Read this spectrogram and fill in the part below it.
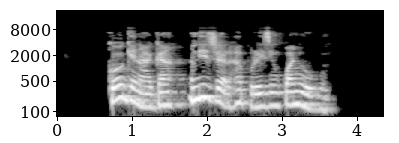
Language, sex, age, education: Igbo, male, 15-29, tertiary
